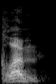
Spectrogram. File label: Banter; Warframe; Clem; Dialog Barks Battle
